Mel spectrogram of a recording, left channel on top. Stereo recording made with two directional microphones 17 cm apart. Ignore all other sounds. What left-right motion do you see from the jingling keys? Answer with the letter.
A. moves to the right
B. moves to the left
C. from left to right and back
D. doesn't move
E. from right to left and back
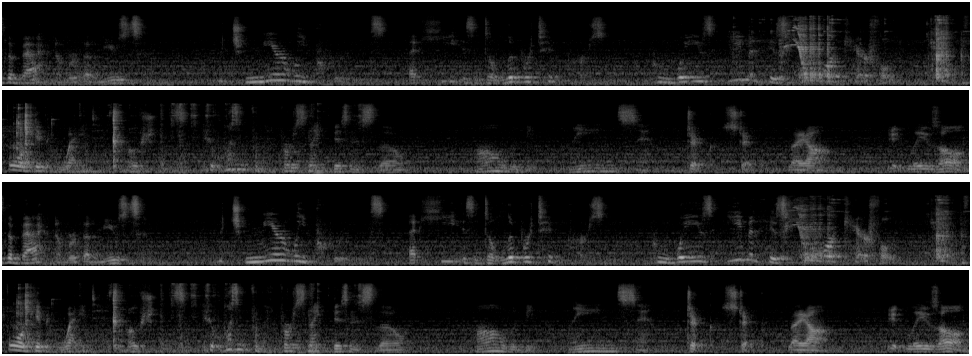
A.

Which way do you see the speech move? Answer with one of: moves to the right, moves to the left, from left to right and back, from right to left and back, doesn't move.
doesn't move.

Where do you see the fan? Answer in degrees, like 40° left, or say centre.
centre.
